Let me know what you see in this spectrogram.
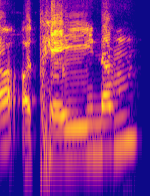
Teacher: अकार और एकार को मिला के ए हुआ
